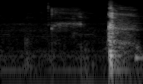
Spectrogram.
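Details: Single sharp, explosive cough from a child who has had a fever and a very sore throat, preceded by a faint breathy sound.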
